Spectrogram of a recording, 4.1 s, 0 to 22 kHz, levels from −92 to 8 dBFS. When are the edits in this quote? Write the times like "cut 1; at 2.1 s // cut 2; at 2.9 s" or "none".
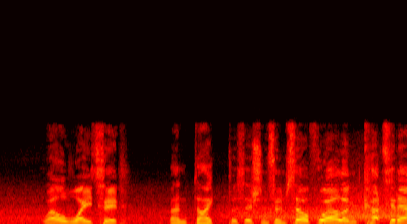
none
